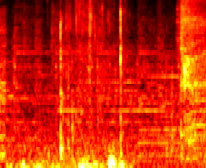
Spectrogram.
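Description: Someone gulping from a plastic water bottle, heard as a few low thumps and small clicks from swallowing and handling the bottle, with a short breath-like hiss near the end, over background music.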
